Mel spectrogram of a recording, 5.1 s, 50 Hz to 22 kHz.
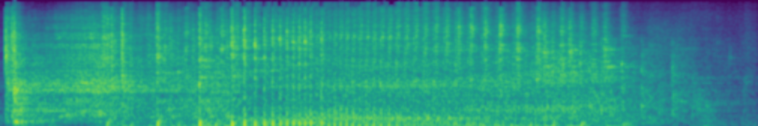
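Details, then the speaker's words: Craftsman 30-inch riding mower given carb cleaner down the intake: catches with quick uneven firing for a few seconds, then dies; spark plug and electrics fine, carburetor issue suspected. "fired up and died instantly try it again well it's definitely not a spark plug issue as you see spark plug's fine everything here is fine the electrical allows it to start as it is but we're having a carburetor issue"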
